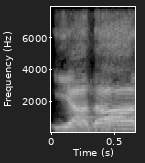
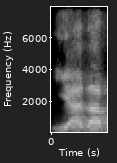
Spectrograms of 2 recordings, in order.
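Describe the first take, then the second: First: The second syllable's vowel is held long. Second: The second syllable's vowel is cut short. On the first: The speaker calls it right. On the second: The speaker calls it wrong.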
